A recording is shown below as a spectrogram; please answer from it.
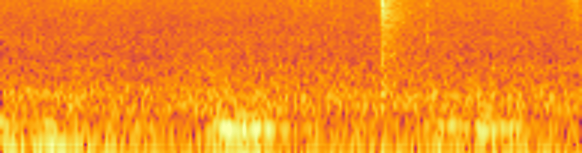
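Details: Leo, a black golden British Shorthair father cat, snoring loudly while asleep hugging the mother cat and kittens; soft nasal tones with a slight rise then fall, repeating about every one and a half seconds over a steady low rumble, with one brief rustle.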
